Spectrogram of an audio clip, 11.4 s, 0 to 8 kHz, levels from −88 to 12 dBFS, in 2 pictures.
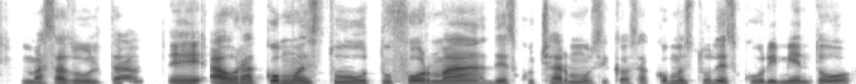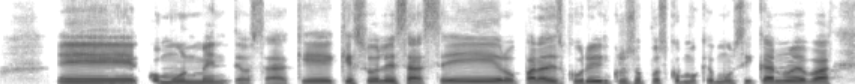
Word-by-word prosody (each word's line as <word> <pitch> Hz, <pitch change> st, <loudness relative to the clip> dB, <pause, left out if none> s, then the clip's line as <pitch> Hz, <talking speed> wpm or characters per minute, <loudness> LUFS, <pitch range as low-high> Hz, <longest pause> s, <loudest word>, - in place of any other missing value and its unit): más 105 Hz, +1 st, -3 dB
adulta. 115 Hz, -1 st, -1 dB, 0.3 s
Eh, 120 Hz, +1 st, +1 dB
ahora, 200 Hz, +6 st, +7 dB
¿cómo 210 Hz, +1 st, +4 dB
es 220 Hz, -, -2 dB
tu 230 Hz, -8 st, -1 dB
tu 145 Hz, -3 st, -9 dB
forma 165 Hz, +8 st, +4 dB
de 135 Hz, -, -5 dB
escuchar 120 Hz, +1 st, -3 dB
música?, 120 Hz, -3 st, -7 dB
o -, -, -14 dB
sea, 100 Hz, -, -9 dB
¿cómo 160 Hz, -, -6 dB
es 190 Hz, -, -5 dB
tu 220 Hz, -, -10 dB
descubrimiento, 135 Hz, -, -2 dB, 0.4 s
eh, 100 Hz, -2 st, +3 dB
comúnmente?, 105 Hz, -6 st, -3 dB
o 80 Hz, -, -8 dB
sea, 85 Hz, +1 st, -6 dB
¿qué 120 Hz, +1 st, -2 dB
qué 155 Hz, -, 0 dB
sueles 170 Hz, +3 st, 0 dB
hacer?, 160 Hz, +1 st, +1 dB
o 115 Hz, -, -2 dB
para 115 Hz, -, +3 dB
descubrir 135 Hz, +7 st, 0 dB
incluso, 165 Hz, 0 st, -7 dB
pues, 160 Hz, -4 st, -8 dB
como 115 Hz, -5 st, -8 dB
que -, -, -8 dB
música 160 Hz, +6 st, -1 dB
nueva, 160 Hz, -7 st, +2 dB
135 Hz, 185 wpm, -23 LUFS, 115-170 Hz, 0.4 s, ahora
